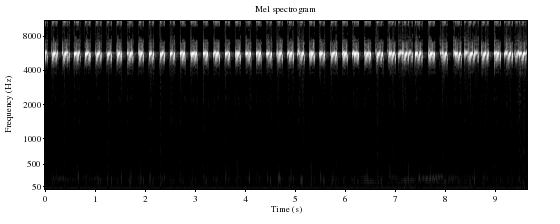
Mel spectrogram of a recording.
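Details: A pair of crickets stridulating in a continuous run of shrill, evenly spaced chirps, several per second, the rhythm holding steady across the whole stretch with a silent background.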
